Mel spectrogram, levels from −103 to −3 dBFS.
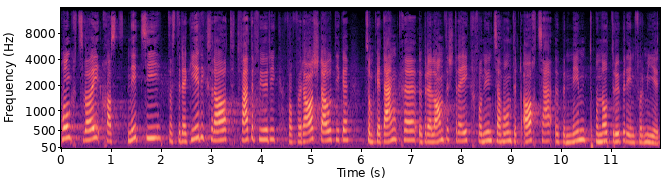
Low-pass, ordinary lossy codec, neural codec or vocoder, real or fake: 14.4 kHz; none; none; real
